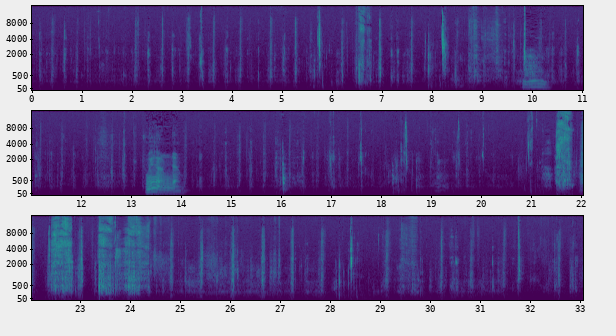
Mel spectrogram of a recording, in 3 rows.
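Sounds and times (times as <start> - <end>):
person chewing and crunching food: 0.0 - 13.3, 14.0 - 33.0
person slurping from bowl: 21.2 - 27.9.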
